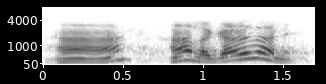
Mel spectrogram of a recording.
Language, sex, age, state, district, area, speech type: Gujarati, male, 30-45, Gujarat, Valsad, rural, conversation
